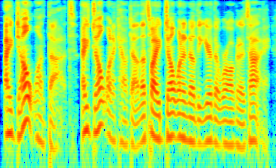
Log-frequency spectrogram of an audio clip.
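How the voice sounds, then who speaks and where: A man of middle pitch co-hosting a loose podcast conversation. He laughs often, teases his friend, and lets his sentences drop off softly. The recording is dry and close to the mic. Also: quick pace, dry recording. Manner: laughs often, teasing, trails off quietly. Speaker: podcast co-host. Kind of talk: casual chat.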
